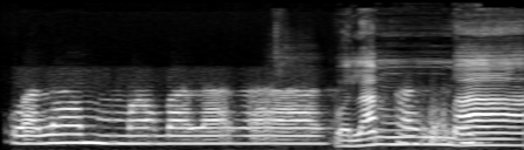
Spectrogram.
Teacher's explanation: মিমের পরে তাসদিদ আছে, মিমে গুন্না হবে। আবার মিমের পরে আলিফ আছে, অর্থাৎ 2 হরকত পরিমাণ লম্বা হবে।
